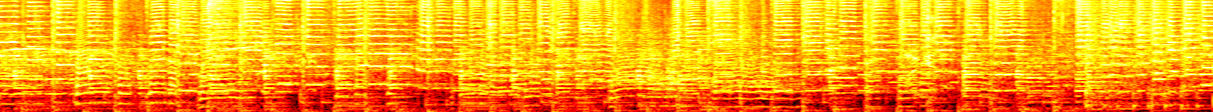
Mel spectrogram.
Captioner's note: cheers and applause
